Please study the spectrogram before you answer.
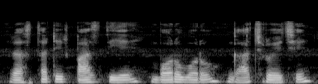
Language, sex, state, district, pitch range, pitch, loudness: Bengali, male, West Bengal, Cooch Behar, 105-120 Hz, 110 Hz, -19 LUFS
